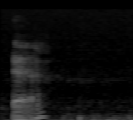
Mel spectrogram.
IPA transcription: æ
